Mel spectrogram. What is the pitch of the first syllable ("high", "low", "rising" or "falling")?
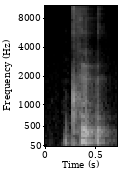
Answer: high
